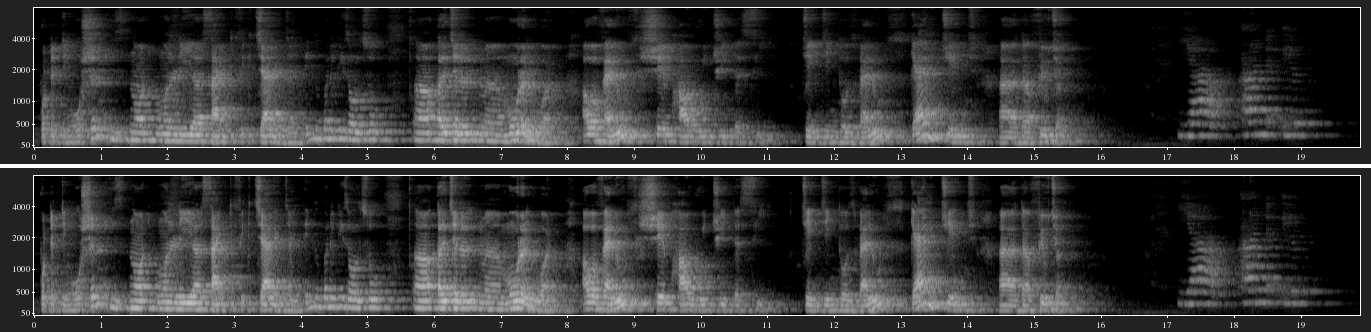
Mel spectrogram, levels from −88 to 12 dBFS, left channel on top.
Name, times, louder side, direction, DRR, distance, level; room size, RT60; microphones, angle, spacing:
voice 1, 0.1-5.2 5.7-11.0 11.5-12.8 13.2-14.1 14.5-15.5, right 3 dB, 75° right, 4 dB, 0.8 m, -25 dB
voice 2, 17.2-17.8 18.0-18.9, equal, 30° right, -8 dB, 2.2 m, -41 dB
8.8 x 5.6 x 3.5 m, 1.2 s
head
